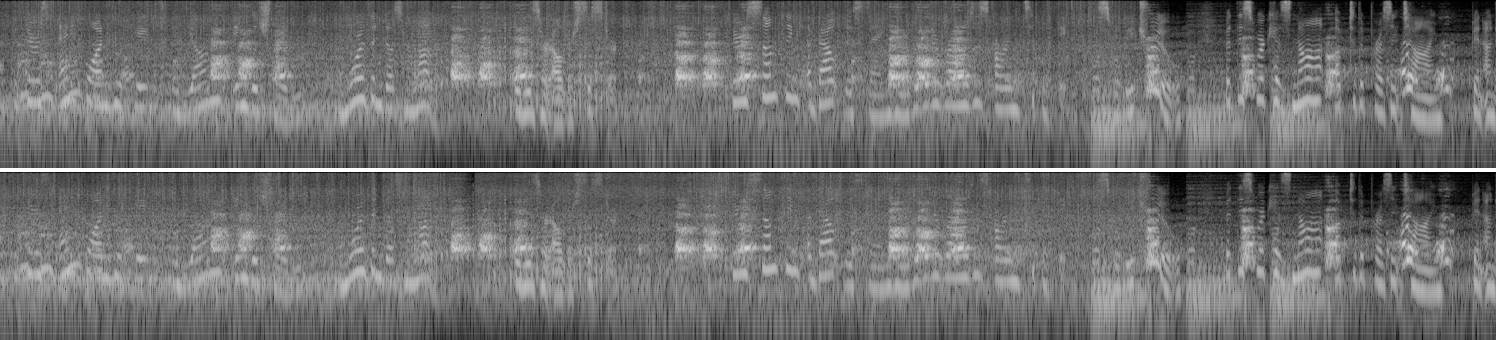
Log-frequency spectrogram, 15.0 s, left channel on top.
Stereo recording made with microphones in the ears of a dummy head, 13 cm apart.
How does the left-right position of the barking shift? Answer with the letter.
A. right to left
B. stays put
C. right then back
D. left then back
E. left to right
E.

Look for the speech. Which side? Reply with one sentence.
In this clip you hear the speech on the left.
